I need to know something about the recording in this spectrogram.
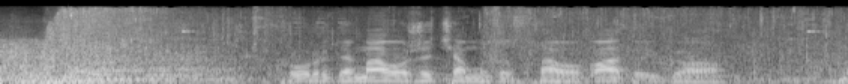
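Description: A monster bursts apart with a loud, wet blast.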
